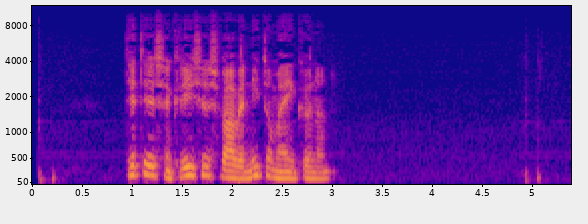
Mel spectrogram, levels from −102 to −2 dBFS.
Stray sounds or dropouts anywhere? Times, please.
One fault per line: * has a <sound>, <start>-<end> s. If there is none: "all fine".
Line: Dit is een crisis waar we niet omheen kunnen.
all fine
